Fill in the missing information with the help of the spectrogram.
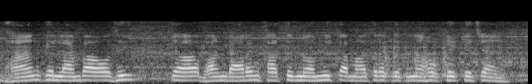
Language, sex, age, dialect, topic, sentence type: Bhojpuri, male, 25-30, Southern / Standard, agriculture, question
